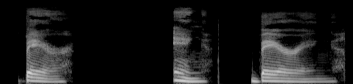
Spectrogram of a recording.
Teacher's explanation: Stress bear and keep ing soft.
